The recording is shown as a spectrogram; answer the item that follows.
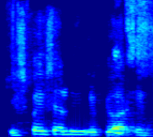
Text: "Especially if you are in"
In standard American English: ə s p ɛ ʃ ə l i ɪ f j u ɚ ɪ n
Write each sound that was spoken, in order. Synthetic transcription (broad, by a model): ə s p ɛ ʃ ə l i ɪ p j u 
